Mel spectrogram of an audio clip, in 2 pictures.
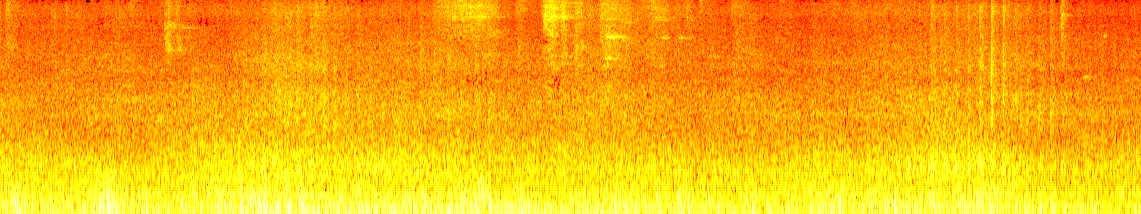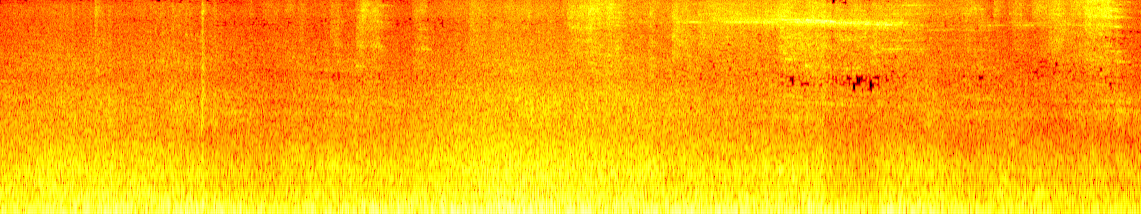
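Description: Freight train of autorack cars rolling past: a steady rumble and clatter of steel wheels on the rails. A brief thin squeal from the wheels comes near the end.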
